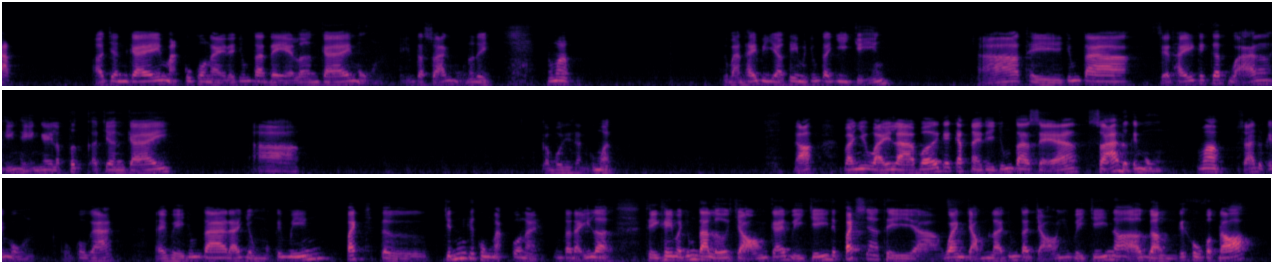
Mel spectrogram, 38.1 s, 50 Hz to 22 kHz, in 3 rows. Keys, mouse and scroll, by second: 3.4 click, 4.0 ctrl+z, 6.4 click, 10.0 click, 18.7 click, 19.0 scroll, 22.9 click, 23.5 click, 24.1 click, 24.8-26.0 scroll, 26.2 click, 26.7 click, 27.2-29.1 scroll, 32.4-37.5 drag, 35.0-36.1 scroll down 1, 36.1-37.4 scroll down 1, 37.4-38.0 scroll down 1.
